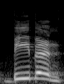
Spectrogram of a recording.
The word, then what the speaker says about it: Beban: Heisman Trophy winner Gary beeban thanks for being on the show Gary thank you Peter good morning that's how you pronounce right beeban yes just wanted to make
